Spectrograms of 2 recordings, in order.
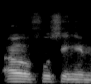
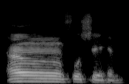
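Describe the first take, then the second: First: The n sound before the f is dropped. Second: The n sound before the f is pronounced. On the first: The speaker calls it wrong. "it cannot be af, af, afu, au, anfusihim. Yeah, it's that's that's uh, not correct" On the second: The speaker calls it right. "It's anfusihim. That's the correct way to pronounce"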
